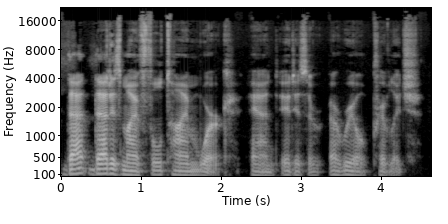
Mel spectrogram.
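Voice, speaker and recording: A man's voice: deep voice, a little slow, vocal fry. A middle-aged man with a hypnotic, mesmerizing voice, answering interview questions conversationally as a guest researcher.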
